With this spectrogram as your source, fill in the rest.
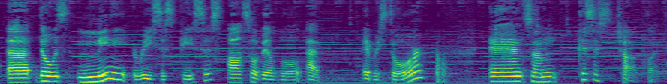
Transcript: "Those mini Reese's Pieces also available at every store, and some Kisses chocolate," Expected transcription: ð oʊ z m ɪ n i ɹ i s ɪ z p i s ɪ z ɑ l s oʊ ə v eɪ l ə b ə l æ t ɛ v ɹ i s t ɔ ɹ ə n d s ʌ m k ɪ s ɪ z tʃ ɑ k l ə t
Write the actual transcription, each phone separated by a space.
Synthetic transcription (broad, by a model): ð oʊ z m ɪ n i ɹ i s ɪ s p i s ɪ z ɑ l s oʊ ə v eɪ l ə b ə l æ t ɛ v ɹ i s t ɔ ɹ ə n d s ʌ m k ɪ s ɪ s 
